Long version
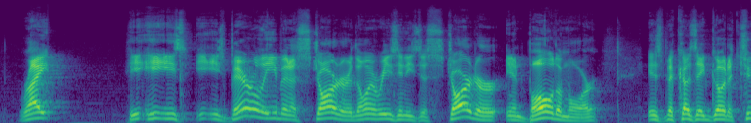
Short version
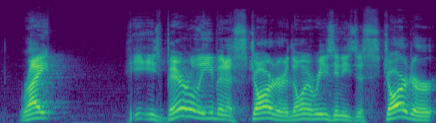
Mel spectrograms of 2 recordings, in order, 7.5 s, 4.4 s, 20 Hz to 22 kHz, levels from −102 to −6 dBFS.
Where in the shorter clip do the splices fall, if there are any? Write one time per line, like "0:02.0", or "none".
0:01.3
